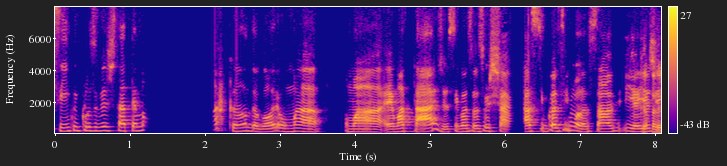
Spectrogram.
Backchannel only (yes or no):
no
